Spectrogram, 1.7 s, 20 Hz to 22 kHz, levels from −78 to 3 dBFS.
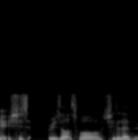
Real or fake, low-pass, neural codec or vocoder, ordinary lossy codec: real; 7.2 kHz; none; none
